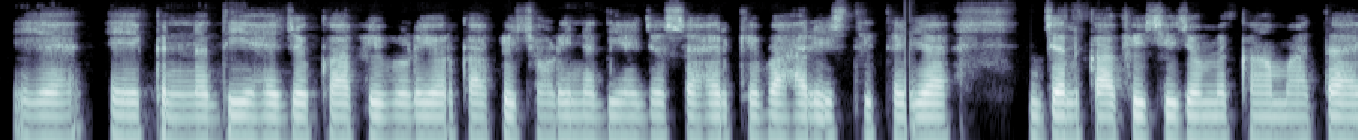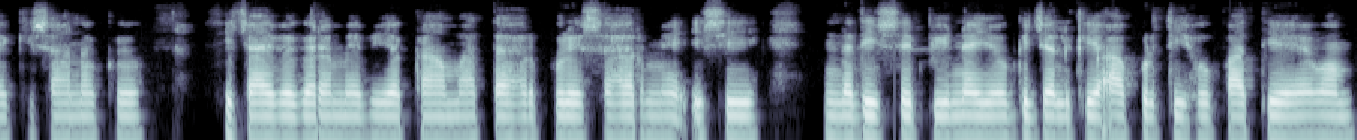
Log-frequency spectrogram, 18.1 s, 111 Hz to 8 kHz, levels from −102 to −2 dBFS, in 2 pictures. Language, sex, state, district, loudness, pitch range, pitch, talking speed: Hindi, male, Uttar Pradesh, Etah, -19 LUFS, 115-120 Hz, 120 Hz, 175 wpm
